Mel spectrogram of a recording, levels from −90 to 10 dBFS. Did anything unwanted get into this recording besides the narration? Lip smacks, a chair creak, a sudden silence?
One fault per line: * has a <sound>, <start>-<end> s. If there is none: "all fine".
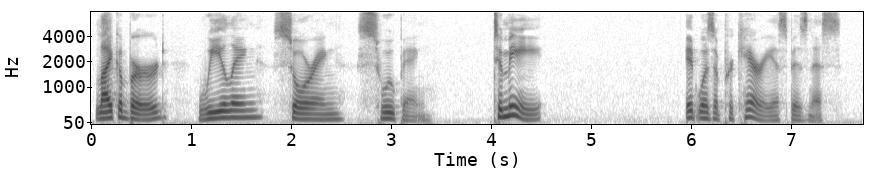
all fine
